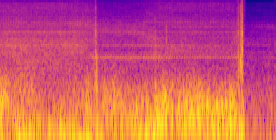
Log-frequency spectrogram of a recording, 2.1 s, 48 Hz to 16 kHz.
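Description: Wind buffeting on a helmet microphone over the Honda C90 Cub's small single-cylinder engine running at road speed. A sharp click comes near the end, after which the sound drops quieter.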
